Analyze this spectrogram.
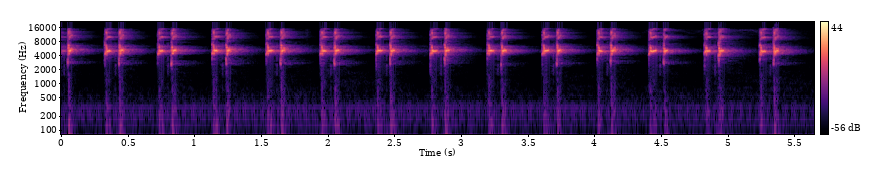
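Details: Lovebird call used as a lure to provoke other lovebirds into answering and chattering: sharp high chirps in close pairs, repeated steadily about every third of a second with no other sounds.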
